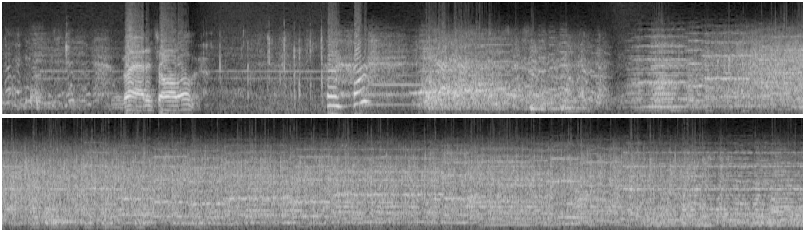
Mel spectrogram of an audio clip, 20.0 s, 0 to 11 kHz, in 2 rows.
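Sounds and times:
sitcom theme music: 0:04.5 - 0:20.0.

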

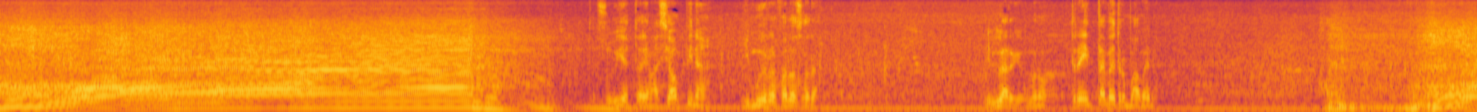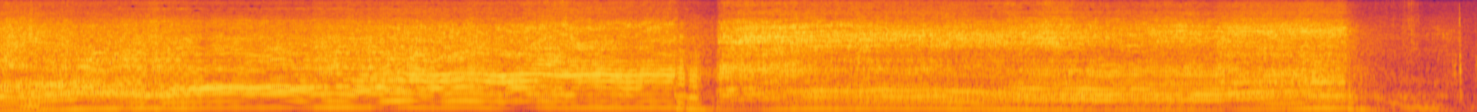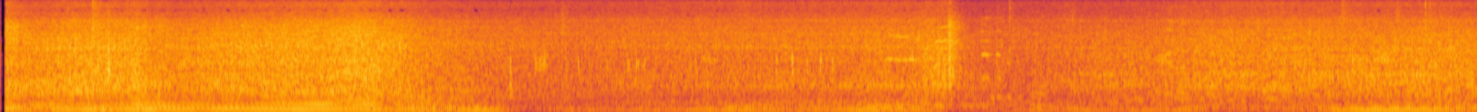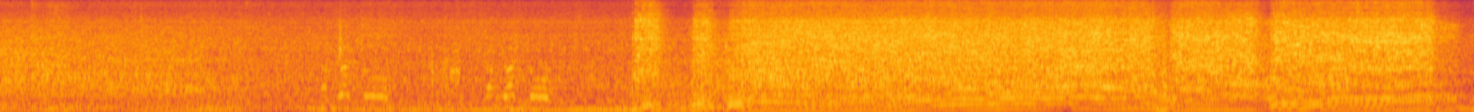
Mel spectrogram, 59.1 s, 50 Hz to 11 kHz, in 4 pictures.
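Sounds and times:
off-road engines revving: 0:00.0 - 0:59.0.

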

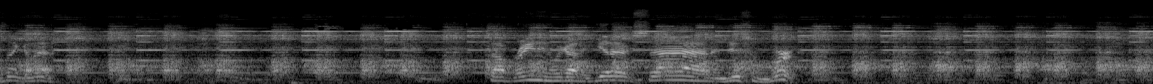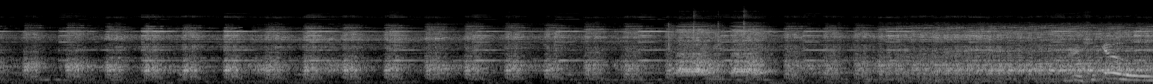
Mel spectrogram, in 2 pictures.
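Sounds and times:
bell-like ringing: 0:00.0 - 0:23.0.

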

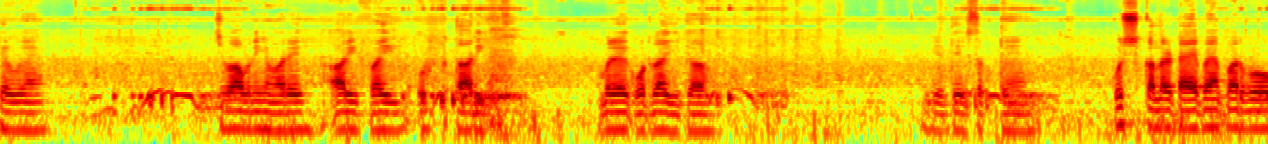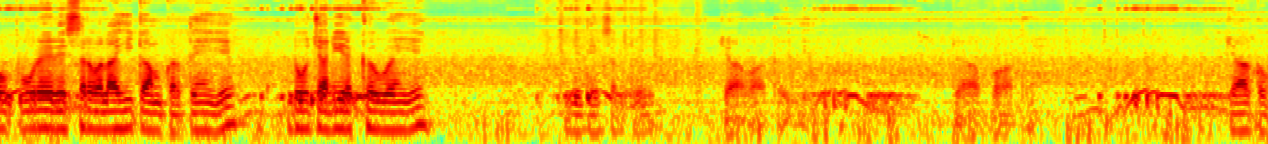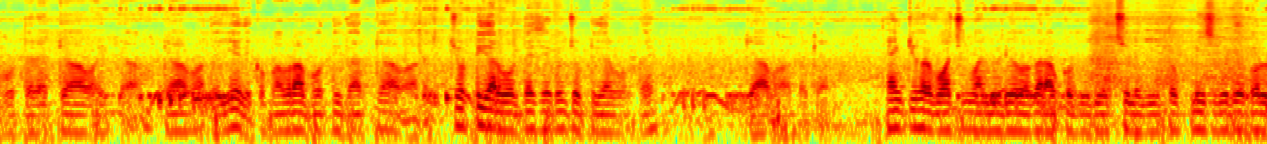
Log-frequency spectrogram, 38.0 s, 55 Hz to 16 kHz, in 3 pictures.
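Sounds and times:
pigeon cooing: 0:00.8 - 0:02.6, 0:03.6 - 0:05.4, 0:06.9 - 0:08.3, 0:09.3 - 0:10.8, 0:12.0 - 0:13.7, 0:15.0 - 0:16.8, 0:18.0 - 0:19.5, 0:20.4 - 0:22.0, 0:23.3 - 0:27.9, 0:29.3 - 0:30.9, 0:31.6 - 0:33.4, 0:34.6 - 0:37.9.

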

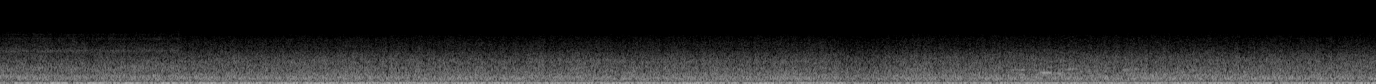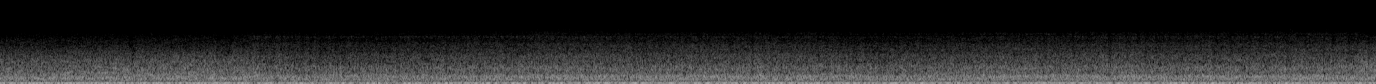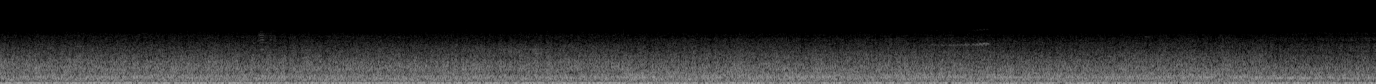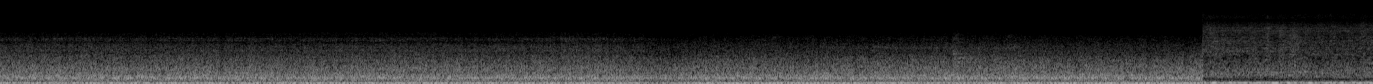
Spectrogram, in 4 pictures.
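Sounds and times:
ship engines rumbling: 0:00.0 - 0:55.0.

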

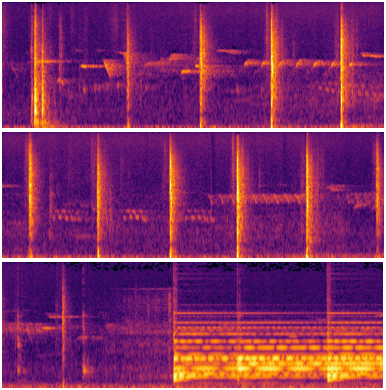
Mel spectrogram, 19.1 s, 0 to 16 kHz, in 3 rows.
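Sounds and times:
high birdlike chirps: 0:00.0 - 0:15.9
skipping rope slapping ground: 0:03.3 - 0:03.6, 0:04.4 - 0:05.0, 0:05.6 - 0:06.0, 0:06.8 - 0:07.1, 0:07.9 - 0:08.2, 0:09.1 - 0:09.4, 0:10.2 - 0:10.8, 0:11.4 - 0:11.8.

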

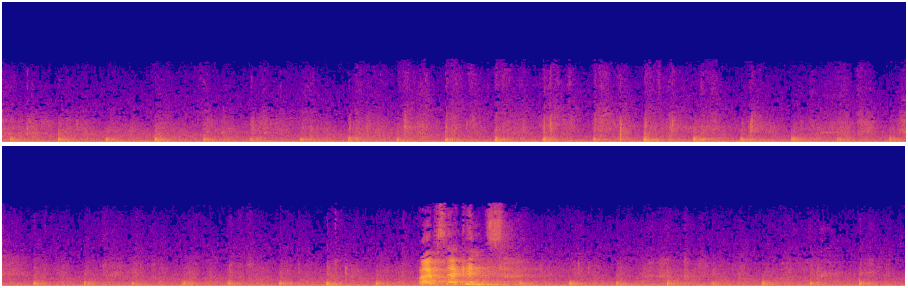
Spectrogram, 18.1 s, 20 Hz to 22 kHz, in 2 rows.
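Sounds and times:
low hum: 0:00.0 - 0:18.0.

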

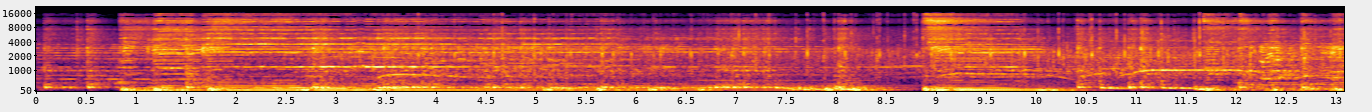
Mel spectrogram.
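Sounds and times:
live band playing amplified music: 0:00.0 - 0:13.0.

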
